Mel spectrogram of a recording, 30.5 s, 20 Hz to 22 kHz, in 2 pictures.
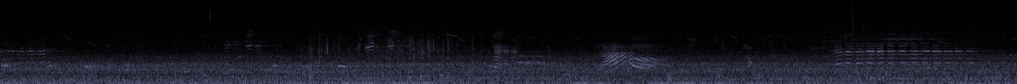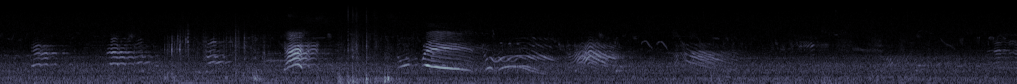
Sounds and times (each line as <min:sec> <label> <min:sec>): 0:21.3 her enthusiastic shouts get reverberated of nearby walls 0:24.7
